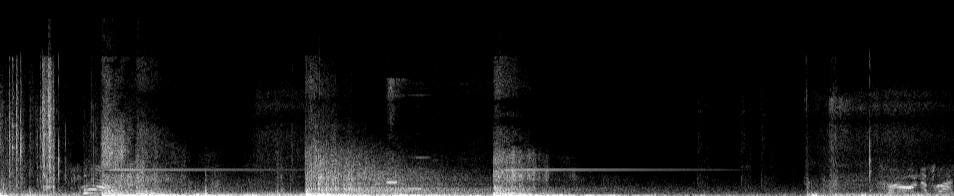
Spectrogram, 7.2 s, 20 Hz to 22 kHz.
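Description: Flashbang and fire grenades going off in the video game Counter-Strike 2, a few sharp bursts and roaring blasts separated by brief gaps, one high steady ringing tone, and a voice over the top.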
